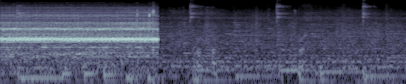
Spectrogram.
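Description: Stand mixer motor running on its lowest speed, kneading bread dough: a steady whine that cuts off suddenly a little over two seconds in, leaving quieter room sound with a few faint clicks.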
